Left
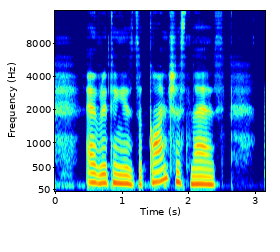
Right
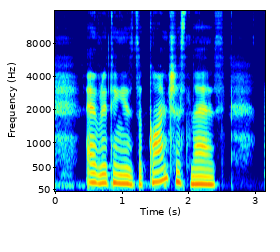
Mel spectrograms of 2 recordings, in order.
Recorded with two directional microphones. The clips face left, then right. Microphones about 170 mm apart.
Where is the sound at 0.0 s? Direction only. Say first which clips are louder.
Left 3 dB; 50° left (ahead or behind).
